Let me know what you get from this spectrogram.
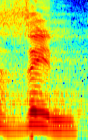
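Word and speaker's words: Zayen: Nak sebut tu Zain ke Zin? Zin. Ha ejaan dia Z A Y E N. Zain. Okey. Penulisnya kata Zin.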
